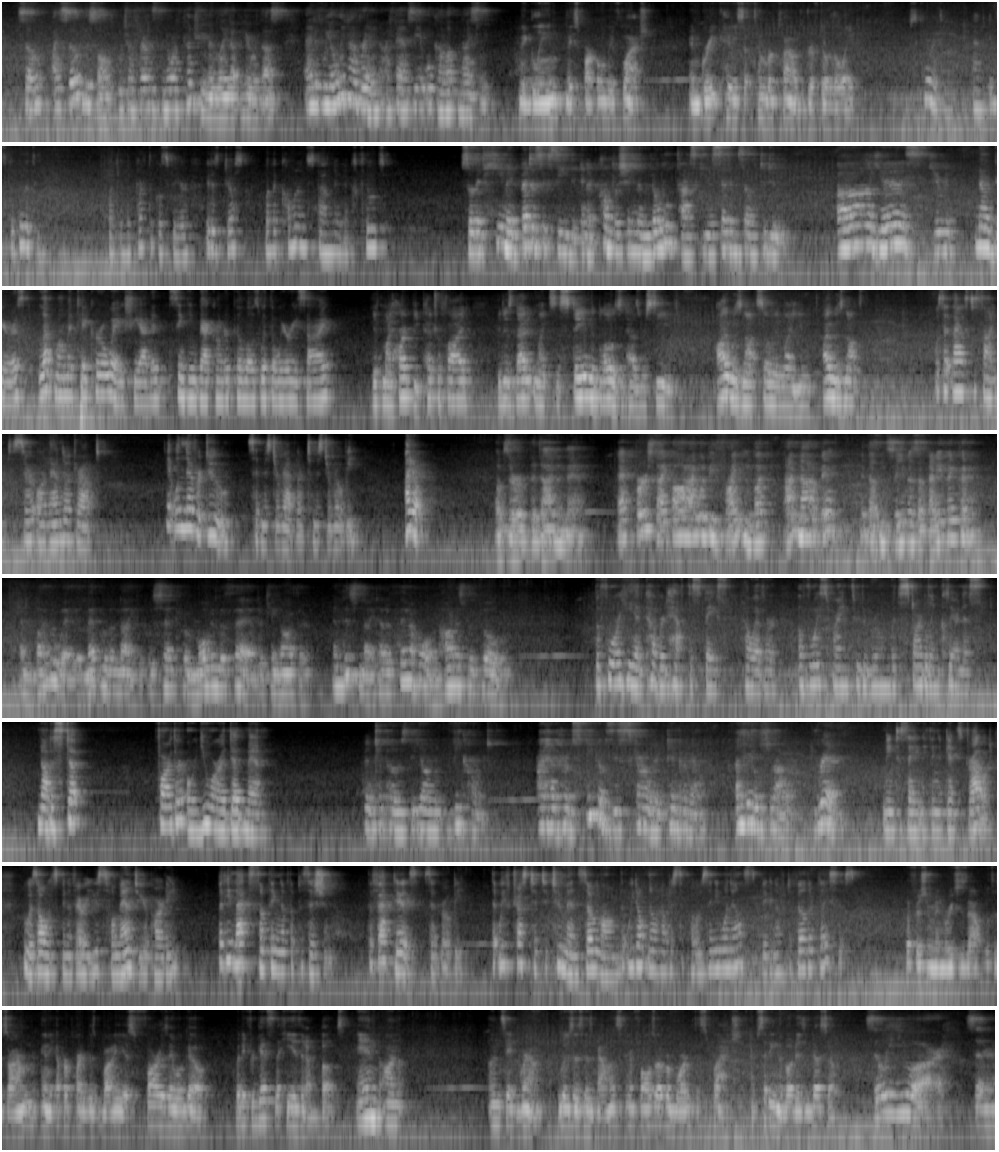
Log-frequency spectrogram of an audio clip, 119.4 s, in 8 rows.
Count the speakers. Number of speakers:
10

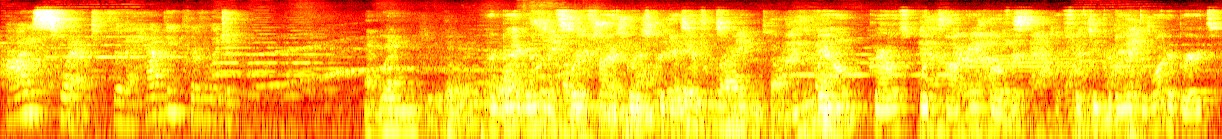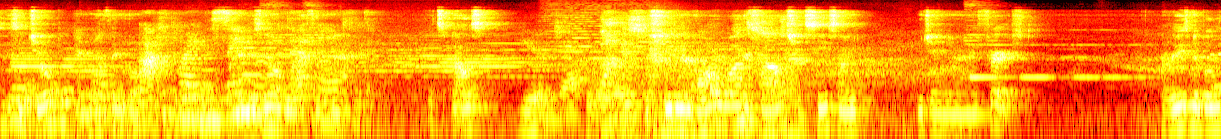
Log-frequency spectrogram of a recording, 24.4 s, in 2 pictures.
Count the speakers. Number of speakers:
5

